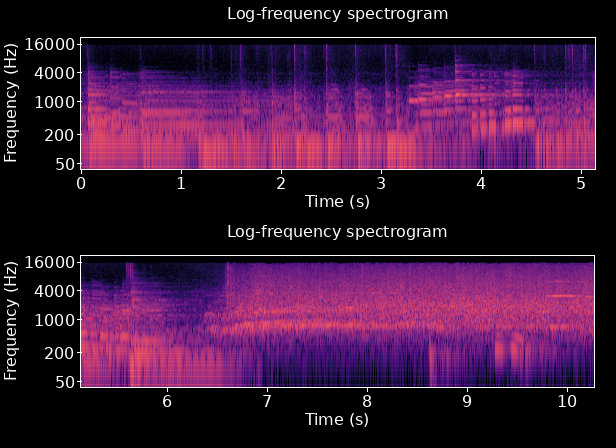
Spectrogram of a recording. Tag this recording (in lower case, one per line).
inside a large room or hall
music
speech
jazz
